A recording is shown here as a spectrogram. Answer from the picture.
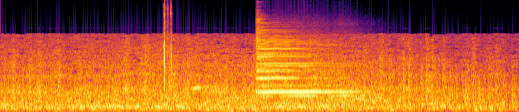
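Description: OO gauge model train running along the layout's track, a steady rumble of motor and wheels. There is a sharp click about two seconds in, then a little after three seconds a sudden bell-like chime that rings out and fades over about a second and a half.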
